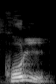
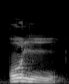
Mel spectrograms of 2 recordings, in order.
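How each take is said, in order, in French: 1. Elle commence par un k simple, avant de la langue. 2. Elle commence par un q profond, au fond de la langue. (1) "comme la plupart des élèves ils disent kol" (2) "il faut chercher plus profond par rapport au kaf"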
